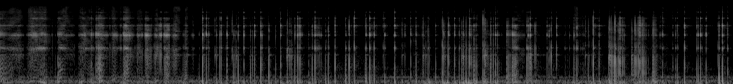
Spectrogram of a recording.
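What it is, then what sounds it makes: Glass footed dish. Fingernails tap rapidly on a small ribbed glass footed dish on a gold stem holding white contents. The result is a dense stream of sharp, bright clicks and clinks with almost no ring, over a faint high tone.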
